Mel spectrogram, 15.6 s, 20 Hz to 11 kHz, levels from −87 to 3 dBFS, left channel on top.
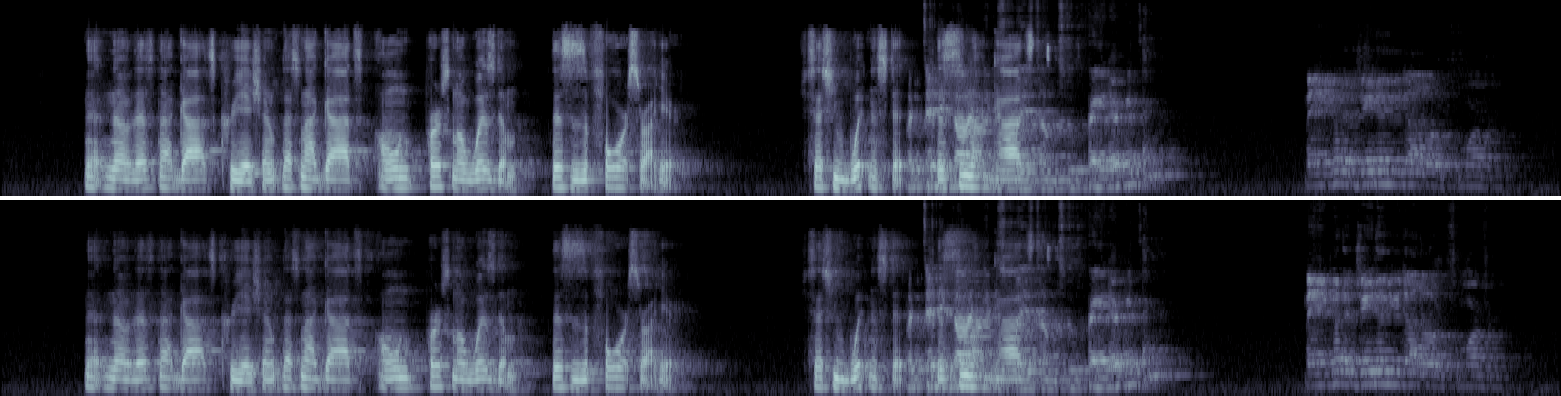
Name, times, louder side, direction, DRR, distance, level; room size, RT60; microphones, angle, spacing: voice 1, 0.8-5.2 5.5-6.8 8.1-9.1 9.4-10.3, left 3 dB, 60° left, 14 dB, 1.0 m, -25 dB
voice 2, 9.1-11.6, left 1 dB, 5° left, 0 dB, 6.3 m, -34 dB
voice 3, 13.0-14.9, right 3 dB, 60° right, 0 dB, 7.9 m, -43 dB
29.0 x 27.0 x 4.0 m, 0.86 s
head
